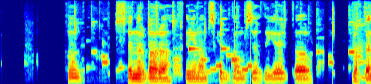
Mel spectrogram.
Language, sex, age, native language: Icelandic, male, 40-49, Arabic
